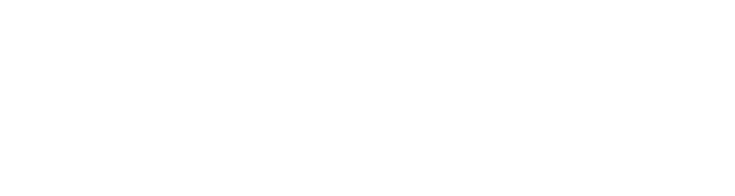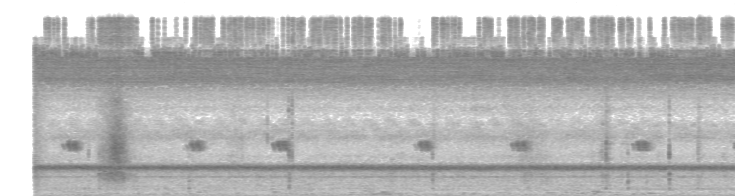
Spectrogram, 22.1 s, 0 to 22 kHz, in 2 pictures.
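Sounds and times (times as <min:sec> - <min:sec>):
crickets trilling: 0:11.6 - 0:22.0
insect chirps: 0:11.6 - 0:22.0
faint clicks: 0:15.1 - 0:16.1, 0:17.0 - 0:17.8, 0:18.6 - 0:21.8.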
